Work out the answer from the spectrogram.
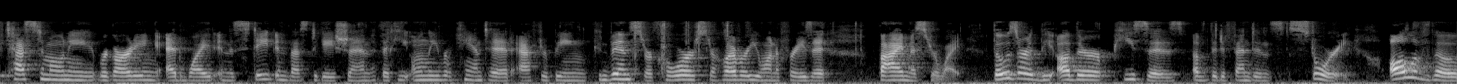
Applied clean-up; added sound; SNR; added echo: none; none; none; none.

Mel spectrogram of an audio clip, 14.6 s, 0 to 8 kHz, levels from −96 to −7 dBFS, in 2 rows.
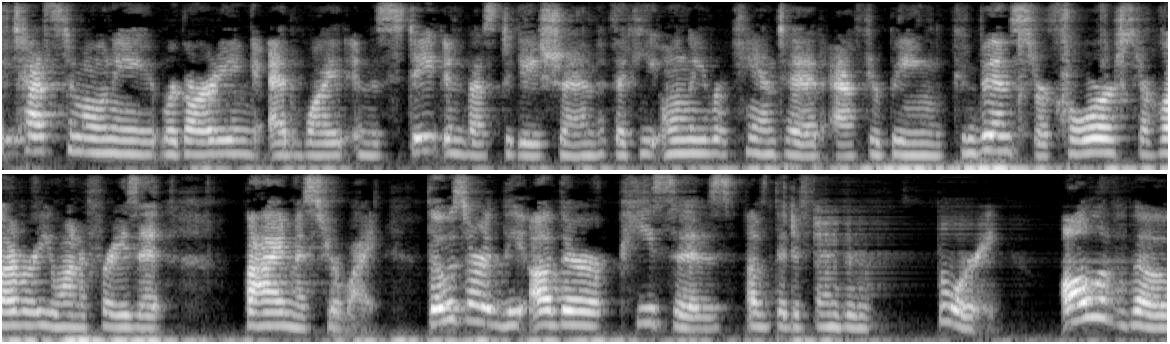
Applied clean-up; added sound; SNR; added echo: neural mask model DeepFilterNet 3.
